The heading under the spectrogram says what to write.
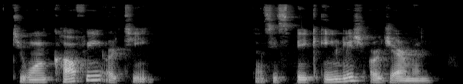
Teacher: alternative questions rising and falling intonation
